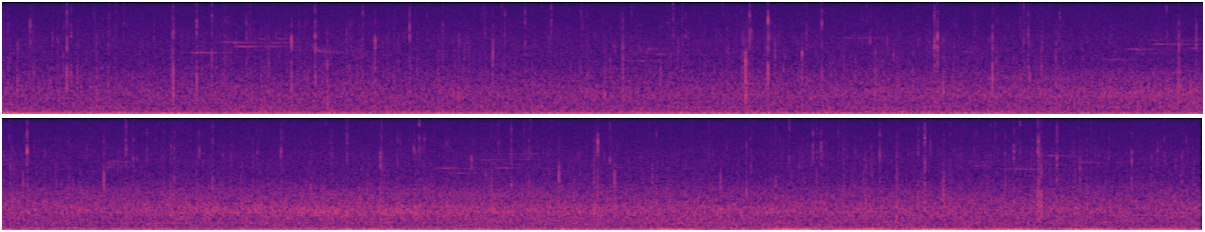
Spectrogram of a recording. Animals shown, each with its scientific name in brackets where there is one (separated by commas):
Hermit Thrush (Catharus guttatus)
